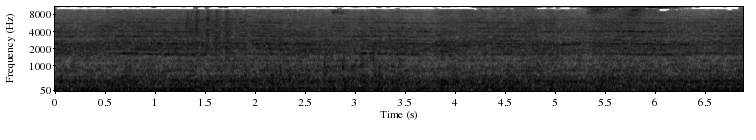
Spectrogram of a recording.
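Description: A crossing bell rings steadily.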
